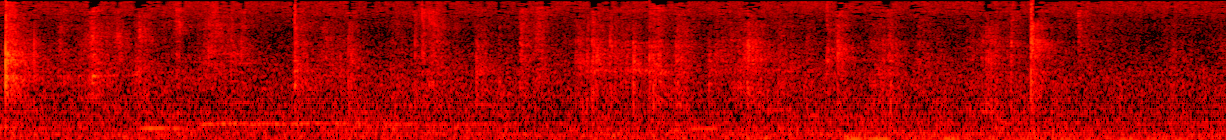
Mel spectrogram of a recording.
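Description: Near silence: room tone with a few faint, small crackles of a wad of folded paper being worked between the fingers.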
